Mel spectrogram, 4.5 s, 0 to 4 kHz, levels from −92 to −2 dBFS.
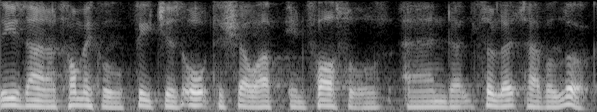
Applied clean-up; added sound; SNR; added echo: none; none; none; reverberation time 0.9 s.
